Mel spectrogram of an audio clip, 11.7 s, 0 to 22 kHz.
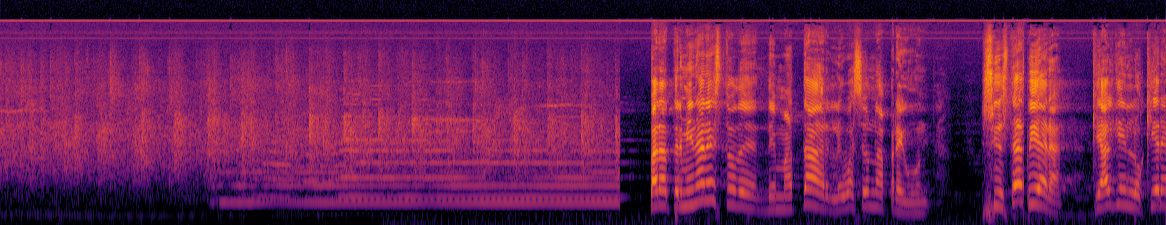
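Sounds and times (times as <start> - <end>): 
church congregation clapping rhythmically: 0.0 - 6.2
sustained musical tones: 2.2 - 6.2
speech: 6.6 - 11.6.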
